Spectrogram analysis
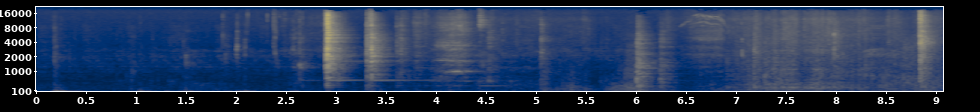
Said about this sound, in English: Not a fart, just a chair, but every time I go back to the times where I think it's a fart, it doesn't ever really even sound like a fart.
